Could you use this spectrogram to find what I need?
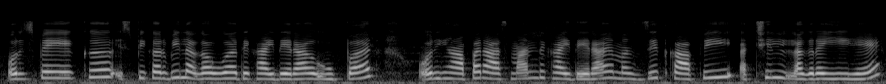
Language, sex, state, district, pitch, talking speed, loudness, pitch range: Hindi, female, Bihar, Purnia, 265 Hz, 175 wpm, -27 LUFS, 255-295 Hz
